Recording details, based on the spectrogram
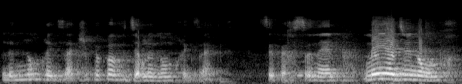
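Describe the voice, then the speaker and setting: A woman's voice: medium pitch, fairly even intonation, normal speed, vocal fry, warm tone. A woman giving earnest, emphatic interview answers as the founder of a job agency, often repeating her points. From DR Congo. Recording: echoey room.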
